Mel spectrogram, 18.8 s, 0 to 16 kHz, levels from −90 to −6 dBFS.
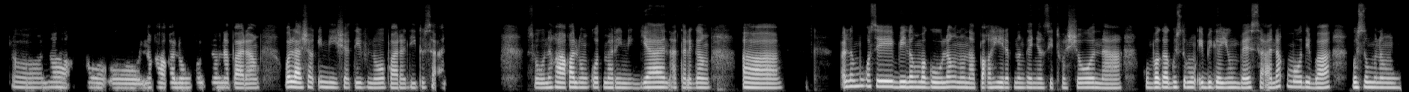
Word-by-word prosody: Oo, 190 -3 -5
no? 200 0 -5 0.5
Oo, 175 -2 -4
nakakalungkot 185 0 -3
lang 190 0 -3
na - - -1
parang 175 -1 0 0.4
wala 205 -1 +7
siyang 200 -1 -3
initiative, 190 -2 -3
'no, 180 0 0
para 175 -1 -1
dito 185 0 -8
sa - - -7
an - - -14 1.1
So, 185 -1 -4
nakakalungkot 190 0 +2
marinig 180 -2 -2
yan 195 0 +3
at 185 - -6
talagang, 185 0 0 0.5
ah, 180 -1 +4 0.8
alam 230 +1 +1
mo 250 -1 -2
kasi 220 -1 +5
bilang 205 0 +4
magulang, 200 +1 +2
no? 195 - +1
Napakahirap 190 0 0
ng 185 -1 -2
ganyang 185 -1 -2
sitwasyon 185 0 -1
na 170 0 -1 0.5
kumbaga 195 +1 +4
gusto 200 +2 -2
mong 195 - +1
ibigay 190 0 +1
yung 190 -1 0
best 185 +1 0
sa - - -2
anak 215 +6 0
mo, 210 -1 +1
di 200 -1 +1
ba? 185 +2 +3 0.3
Gusto 195 +1 +1
mo 195 - +2
ng 185 -1 -1
190 Hz, 150 wpm, -24 LUFS, 185-195 Hz, 1.1 s, wala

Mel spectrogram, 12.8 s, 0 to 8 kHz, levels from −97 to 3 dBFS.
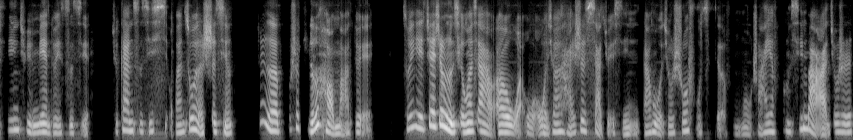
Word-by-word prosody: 新 225 +1 -6
去 190 -7 -5
面 175 +2 +2
对 160 -1 -6
自 160 +1 -6
己， 165 - -8 0.3
去 - - -15
干 210 0 0
自 185 -1 -6
己 185 +1 -5
喜 - - +3
欢 165 +1 -3
做 235 +3 +2
的 175 - 0
事 190 - +3
情， 165 -3 -2 0.4
这 390 -2 -6
个 205 -8 +5
不 195 +4 -20
是 270 - -4
挺 240 - +4
好 345 - +1
吗？ - - -2
对。 - - -7 0.4
所 255 +2 -4
以 275 -3 +3
在 300 +5 +4
这 310 +1 +6
种 190 -9 +10
情 175 0 +1
况 195 - +7
下， 195 -4 +1
呃， 175 0 +5
我 165 - 0
我 160 - -8
我 155 -1 -2
觉 180 - -5
得 185 - 0
还 160 -5 -4
是 210 +6 -2
下 190 - +3
决 170 - -12
心， 145 -4 -8
然 165 +2 -6
后 180 - +1
我 - - -4
就 155 -2 -8
说 200 +4 -4
服 - - -12
自 - - -11
己 - - -13
的 - - -15
父 145 -2 -26
母， 140 -1 -12
我 - - -22
说： 150 - -11
“哎 175 - -4
呀， 185 0 -2
放 200 -3 -10
心 240 +8 -3
吧， - - +1
就 180 - -7
是 175 0 -3
185 Hz, 295 characters per minute, -23 LUFS, 165-220 Hz, 0.4 s, 种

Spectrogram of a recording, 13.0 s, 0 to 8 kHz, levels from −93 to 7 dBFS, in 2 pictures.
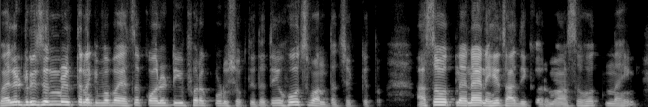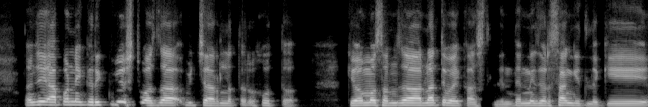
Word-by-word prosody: Valid 200 +5 +4
reason 215 +1 +5
मिळतं 205 -3 +3
ना, 190 - +6
की 175 - -6
बाबा 175 0 +1
ह्याचं 165 +2 0
क्वालिटी 170 0 0
फरक 170 -2 -2
पडू 155 -2 -5
शकते, 130 -1 -9
तर 130 - -6
ते 170 - -4
होच 200 -1 +2
मानतात 125 -6 -3
शक्यतो. 120 -1 -17 0.4
असं 205 +8 +3
होत 200 -1 +7
नाही, 170 -2 +4
नाही-नाही 175 -3 +5
हेच 170 -2 +1
आधी 135 -1 -2
कर, 130 -2 -12
मग 130 +1 -8
असं 130 +3 -8
होत 150 +2 -6
नाही. 140 -2 -7 0.4
म्हणजे 210 +5 +1
आपण 215 +1 -2
एक 205 -1 -2
रिक्वेस्ट 200 -1 -3
माझा 175 0 +3
विचारलं 160 -3 -2
तर - - -8
होतं 165 -1 -8 0.6
किंवा 170 0 +3
मग 175 0 +4
समजा 170 0 +4
नातेवाईक 175 -4 +1
असले 115 -2 -9
आणि 130 +2 -9
त्यांनी 155 +1 -2
जर 160 0 -1
सांगितलं, 155 -6 -1
की 145 -1 -1
170 Hz, 210 wpm, -23 LUFS, 145-180 Hz, 0.6 s, होत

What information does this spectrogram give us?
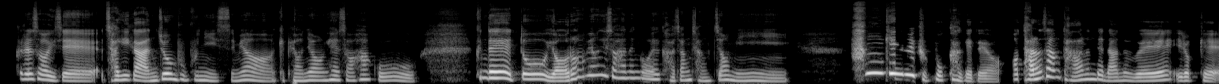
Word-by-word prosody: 그래서 245 -4 0
이제 165 -4 -1
자기가 205 -1 +1
안 165 +2 +1
좋은 250 +5 +4
부분이 200 -4 -5
있으면 170 +1 -5
이렇게 175 - -13
변형해서 190 +4 -4
하고. 180 -8 -6 0.6
근데 295 -5 +6
또 240 -4 +3
여러 165 - +2
명이서 425 -3 -3
하는 295 -1 -4
것의 235 -5 -3
가장 195 -1 -7
장점이 170 -5 -6 0.6
한계를 - - +6
극복하게 195 - -4
돼요. 135 -2 -7
'어 235 - -3
다른 235 +3 +4
사람 335 -2 +1
다 195 -8 -5
하는데 230 +2 -1
나는 175 0 -4
왜?' 175 +5 +1
이렇게. 175 -2 -3
195 Hz, 330 characters per minute, -19 LUFS, 170-240 Hz, 0.6 s, 근데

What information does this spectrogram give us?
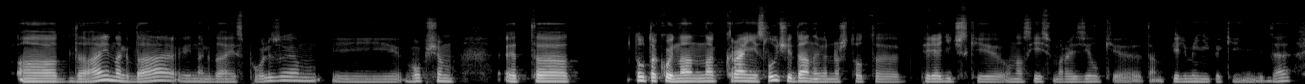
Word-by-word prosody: Э, 135 0 +3
да, 140 +7 +2
иногда 170 +1 +1
иногда 130 -2 -7
используем. 165 - -5
И 125 -1 -10
в 140 - -8
общем, 150 -2 -3 0.5
это, 140 -1 +3 0.7
ну, 180 -1 +7
такой 160 -3 +7
на 140 +1 +6
на 145 +1 +2
крайний 150 -1 +4
случай, 180 +2 +4
да, 150 0 +6
наверно, 125 0 -3
что-то 125 -2 -8 0.2
периодически 130 -2 -4
у - - -9
нас 125 +1 -10
есть 130 -2 -6
в - - -33
морозилке, 125 - -8
там, - - -12
пельмени 130 -2 -6
какие-нибудь, 65 - -13
да. 150 +3 -6
135 Hz, 130 wpm, -24 LUFS, 125-150 Hz, 0.7 s, ну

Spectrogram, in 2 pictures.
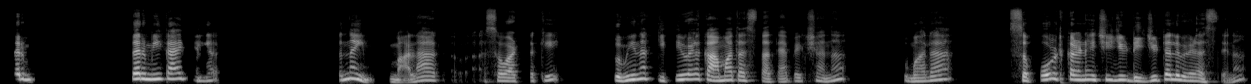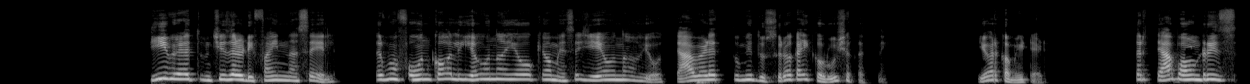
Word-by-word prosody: तर, 235 -2 +3 1.0
तर 260 0 +8
मी 245 0 +6
काय 255 +1 +4
केलं. 175 - -8 1.2
नाही 240 -1 +3 0.3
मला 105 - -3
अ, - - -3 0.5
असं 165 - -5
वाटतं 155 0 -3
की 200 +4 -4 0.6
तुम्ही 180 +5 +4
ना 255 +3 +3
किती 210 +4 -2
वेळ 230 +1 +1
कामात 200 0 +3
असता 180 -6 -3
त्यापेक्षा 150 +5 -8
ना, 180 +12 -4 0.6
तुम्हाला 180 +8 -3 0.7
सपोर्ट 235 +4 +1
करण्याची 215 -1 +2
जी 205 +1 +3
डिजिटल 190 +6 0
वेळ 170 -3 -1
असते 125 -2 -7
ना 205 - -10 1.6
ती 250 +6 +6
वेळ 245 -2 +5
तुमची 200 +1 0
जर 220 0 +7
डिफाइन 190 +4 0
नसेल. 170 - -3 0.4
तर 220 - +2
मग 240 0 +4
फोन 225 +2 +3
कॉल 245 0 +1
येऊ 225 +1 +2
न 240 0 +2
येवो 230 -1 +1
किंवा 220 0 -1
मेसेज 200 +3 -2
येऊ 200 +3 +3
न 210 - +3 0.2
येवो, 115 -5 -6
त्यावेळेत 195 - +2 0.2
तुम्ही 210 +1 +1
दुसरं 165 +6 -2
काही 225 +1 0
करू 140 -1 -1
शकत - - -10
नाही. - - -23 1.0
You 170 - 0
R 205 - 0
committed. 105 +1 -5 0.9
तर 225 - -1
त्या 200 +1 +5
बाउंडरीज 220 -2 +3
205 Hz, 140 wpm, -24 LUFS, 170-225 Hz, 1.6 s, तर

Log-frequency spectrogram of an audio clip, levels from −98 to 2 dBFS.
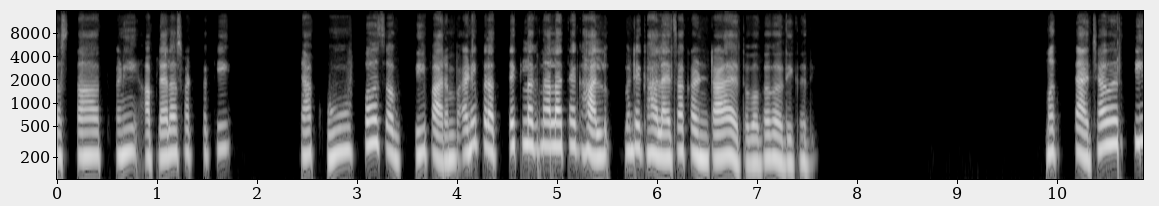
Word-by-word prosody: असतात 210 +1 -1 0.2
आणि 225 +3 +1
आपल्याला 205 +2 +1
असं 225 +1 -3
वाटतं, 225 0 -12
की 255 +1 -6 0.7
त्या 215 - -1 0.2
खूपच 245 +7 0
अगदी 215 +1 -3
पारंपरिक 190 0 0
आणि 260 +5 +2
प्रत्येक 270 +3 -1
लग्नाला 275 -1 +4
त्या 280 - 0
घाल 215 -3 +3
म्हणजे 240 +3 -3
घालायचा 215 0 +2
कंटाळा 200 -1 +3
येतो 170 -3 -1
बघा 195 +3 -2
कधी-कधी. 170 -1 -5 2.3
मग 230 - +1 0.2
त्याच्यावरती 285 - +2
220 Hz, 125 wpm, -22 LUFS, 200-250 Hz, 2.3 s, लग्नाला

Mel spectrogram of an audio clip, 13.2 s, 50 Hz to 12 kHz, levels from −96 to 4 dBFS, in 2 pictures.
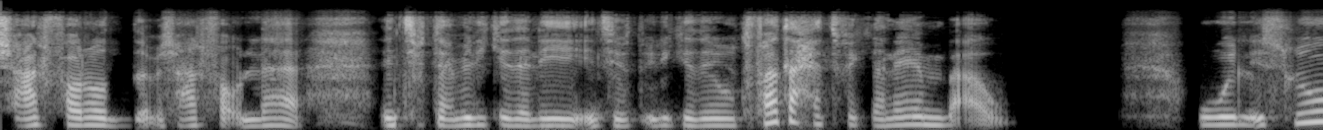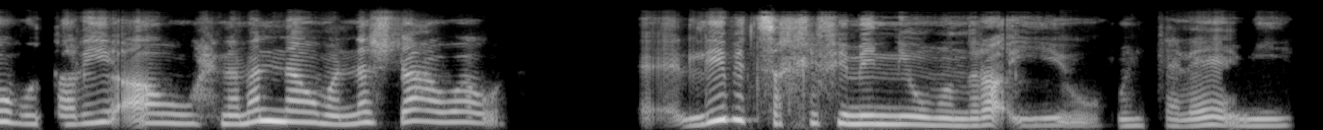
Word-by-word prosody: مش - - +10
عارفة 185 +2 +3
أرد 185 -3 +1
مش - - -3
عارفة 175 +1 -3
أقول 160 - -4
لها 180 +1 -2 0.4
أنتِ 180 - +6
بتعملي 185 +1 -1
كده 180 -3 -1
ليه؟ 175 0 +1
أنتِ 165 - -1
بتقولي 170 +2 -8
كده 175 0 -2
واتفتحت 215 +3 +4
في 190 - -6
كلام 190 +2 -3
بقى - - -4
و - - -20 0.9
والأسلوب 195 +7 0
والطريقة 220 +4 -1
وإحنا 225 -2 -4
مالنا 275 +1 +5
ومالناش 245 +1 -1
دعوة 270 -2 -1
و - - -9 0.7
آآ - - -10
ليه، 325 -3 +3
بتسخفي 255 -7 +3
مني 215 -1 +2
ومن 185 -3 -1
رأيي 180 -1 -3
ومن 90 - -12
كلامي؟ 175 0 -5
195 Hz, 155 wpm, -23 LUFS, 175-240 Hz, 0.9 s, مش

